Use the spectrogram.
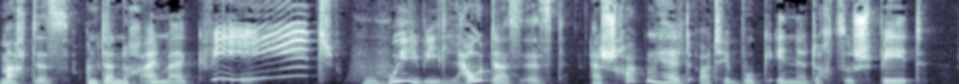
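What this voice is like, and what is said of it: Usual voice. Nothing is said of it.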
